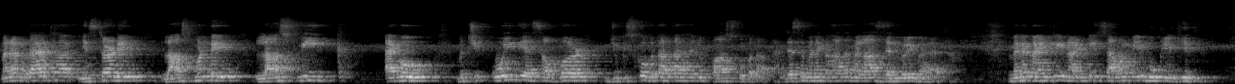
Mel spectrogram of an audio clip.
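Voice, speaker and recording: A man's voice: a little high, steady tone, moderate pace, fairly bright tone. A man teaching an English grammar lesson, who explains by repeating himself and asking the students questions. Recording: very echoey room, faint background noise.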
